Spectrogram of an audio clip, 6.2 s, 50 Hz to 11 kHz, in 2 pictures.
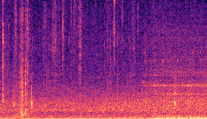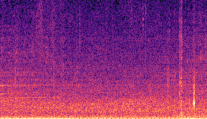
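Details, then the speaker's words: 1968 Cadillac DeVille V8 on a road test after swapping a troublesome Amazon carburetor for a new 750 CFM Edelbrock 1411: smooth V8 rumble builds evenly as revs climb, no stumble; revs progressively and pulls well, normal acceleration. "I think this thing just completely transformed the car it's um I think real nice it revs progressively uh it gets up and goes when you need it to"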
